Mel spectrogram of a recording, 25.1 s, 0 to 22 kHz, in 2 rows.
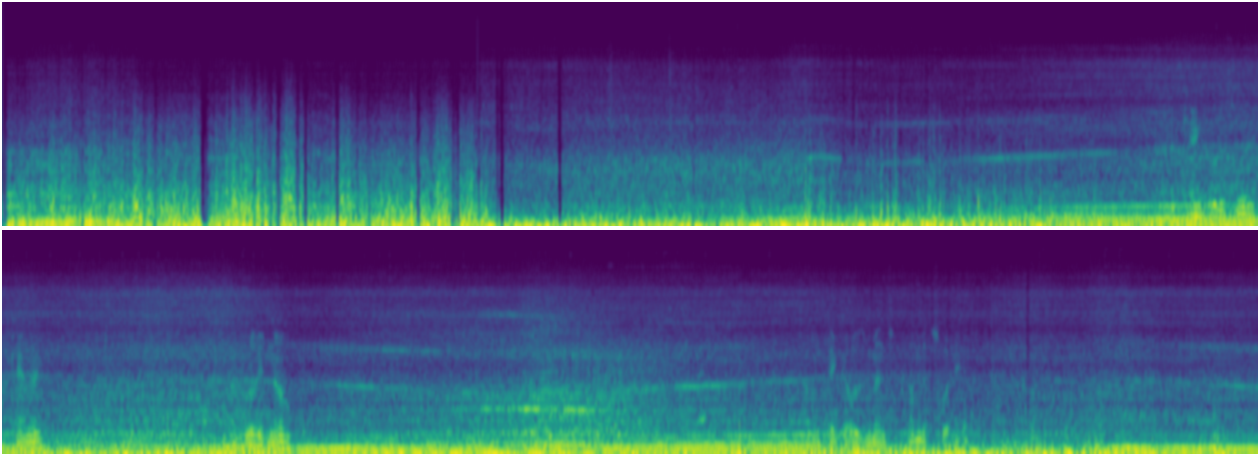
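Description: Honda Rebel 250's parallel-twin engine running under way, its note rising and falling again and again with throttle and gear changes. Heavy wind buffeting on a helmet-mounted microphone is loudest in the first few seconds.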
